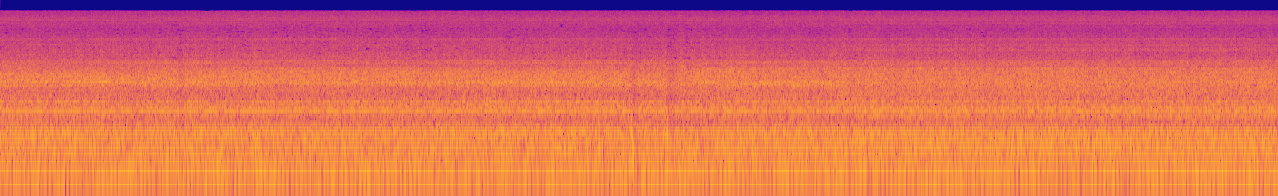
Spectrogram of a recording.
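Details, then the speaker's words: Old Caterpillar heavy diesel after overheating, with radiator water topped up: constant, even rumble with no surging or straining; dashboard red overheat light no longer blinks, back to normal idle. "so Ayun mga kabakit ay bumabalik na sa normal so ioperate na naman natin ito"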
